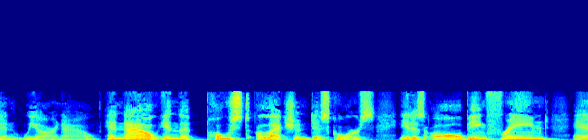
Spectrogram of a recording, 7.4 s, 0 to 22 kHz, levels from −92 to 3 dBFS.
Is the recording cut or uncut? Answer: cut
